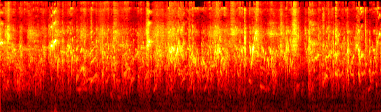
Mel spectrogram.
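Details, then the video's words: Budgerigars kept as pets during fruit time, a busy, scratchy twitter of high squawks and short warbled notes from overlapping birds, with a few louder sharp calls standing out. "Cute Budgie Love and Funny Sweet Sounds During Fruit Time"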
